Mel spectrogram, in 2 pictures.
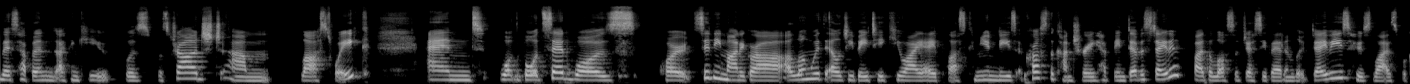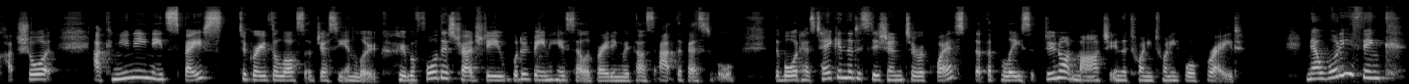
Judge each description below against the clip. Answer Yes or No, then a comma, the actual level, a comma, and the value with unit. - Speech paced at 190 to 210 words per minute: Yes, average, 200 wpm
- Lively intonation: Yes, wide, 5.9 semitones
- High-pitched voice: Yes, high, 205 Hz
